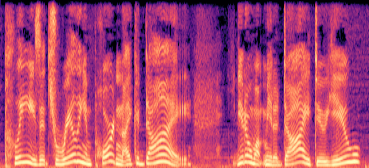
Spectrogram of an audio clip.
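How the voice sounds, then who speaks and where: An actress playing a deceitful runaway bride in an audio drama, pleading, flustered and defensive. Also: female voice, on the high side, lively intonation, moderate pace, faint music behind. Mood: nervous pleading. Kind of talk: dramatized phone dialogue.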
